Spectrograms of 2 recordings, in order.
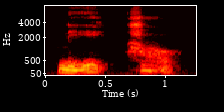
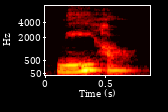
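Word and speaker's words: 你好: When two third tones appear consecutively, the first third tone changes to a second tone.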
